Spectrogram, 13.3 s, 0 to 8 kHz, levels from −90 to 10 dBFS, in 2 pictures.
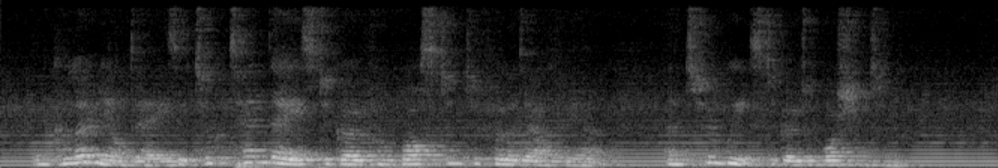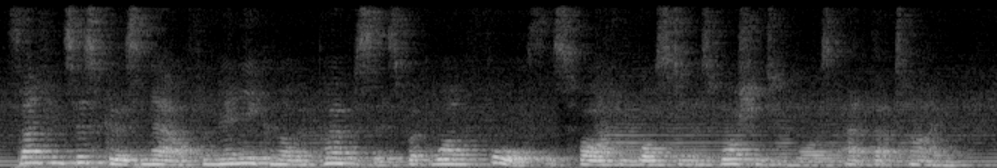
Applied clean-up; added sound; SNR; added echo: none; Trumpet; 16 dB; reverberation time 2.4 s.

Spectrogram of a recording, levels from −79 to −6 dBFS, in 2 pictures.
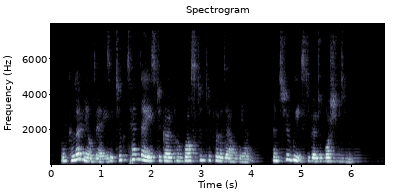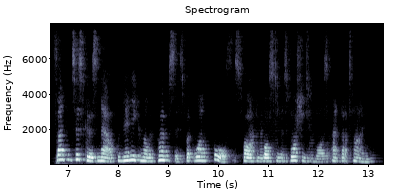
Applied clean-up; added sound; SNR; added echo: neural mask model DeepFilterNet 3.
